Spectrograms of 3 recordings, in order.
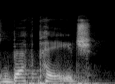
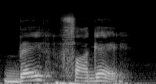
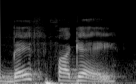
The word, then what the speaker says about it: Bethphage: As they approached Jerusalem and came to, it looks like this word is Bethpage. I've always struggled with this word, like Bethpage. I know there's got to be a silent there. It's actually pronounced Bethphage. And they came to Bethphage on the Mount of Olives.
